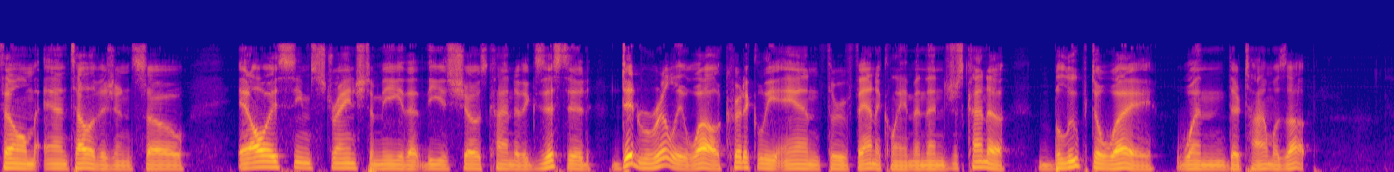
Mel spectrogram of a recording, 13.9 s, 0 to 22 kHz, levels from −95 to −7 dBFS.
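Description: No technical faults occur at any point in the speech, which comes through a Bluetooth mSBC headset link working as intended.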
